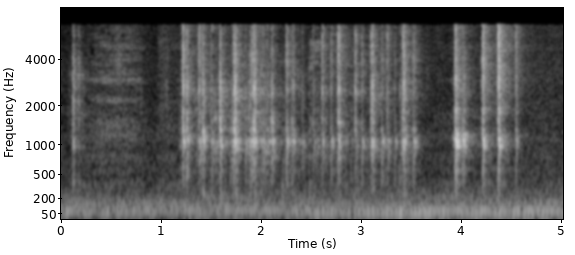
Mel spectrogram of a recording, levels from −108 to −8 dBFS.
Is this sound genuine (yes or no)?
yes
